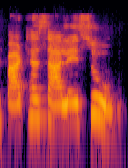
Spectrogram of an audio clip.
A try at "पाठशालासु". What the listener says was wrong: सालेसु नहीं होता है, पाठशालासु।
